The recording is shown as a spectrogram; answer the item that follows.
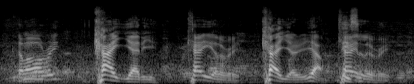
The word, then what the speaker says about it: Cagliari: If Roma, Napoli, Juventus, you'll have to help me with my pronunciation here of... Mina, Jari Mina. No. Let me go for it. Is it Cagliari? Cagliari?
